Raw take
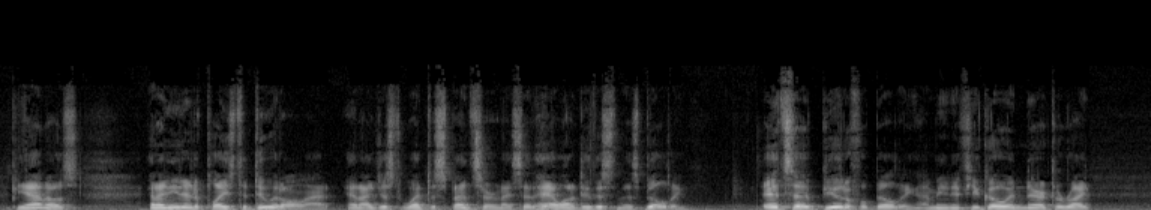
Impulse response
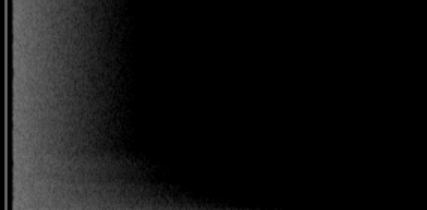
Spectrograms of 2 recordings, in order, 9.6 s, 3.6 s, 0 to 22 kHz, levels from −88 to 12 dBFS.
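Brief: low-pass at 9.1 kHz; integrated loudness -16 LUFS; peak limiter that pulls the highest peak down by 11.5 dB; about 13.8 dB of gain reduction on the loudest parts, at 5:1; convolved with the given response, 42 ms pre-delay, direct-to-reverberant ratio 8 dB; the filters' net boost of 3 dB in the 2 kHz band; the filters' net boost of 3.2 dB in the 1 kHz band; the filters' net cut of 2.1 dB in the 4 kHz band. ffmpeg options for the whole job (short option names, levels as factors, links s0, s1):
-filter_complex "[0:a]lowpass=9100,equalizer=f=1000:t=o:g=4,equalizer=f=2000:t=o:g=4,equalizer=f=4000:t=o:g=-5,acompressor=threshold=0.0398:ratio=5,alimiter=level_in=1.33:limit=0.0631:level=0:latency=1,volume=0.75,asplit=2[s0][s1];[1:a]atrim=start_sample=2205,adelay=42[s2];[s1][s2]afir=irnorm=-1:irlink=0,volume=0.133[s3];[s0][s3]amix=inputs=2:normalize=0,volume=10.6"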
